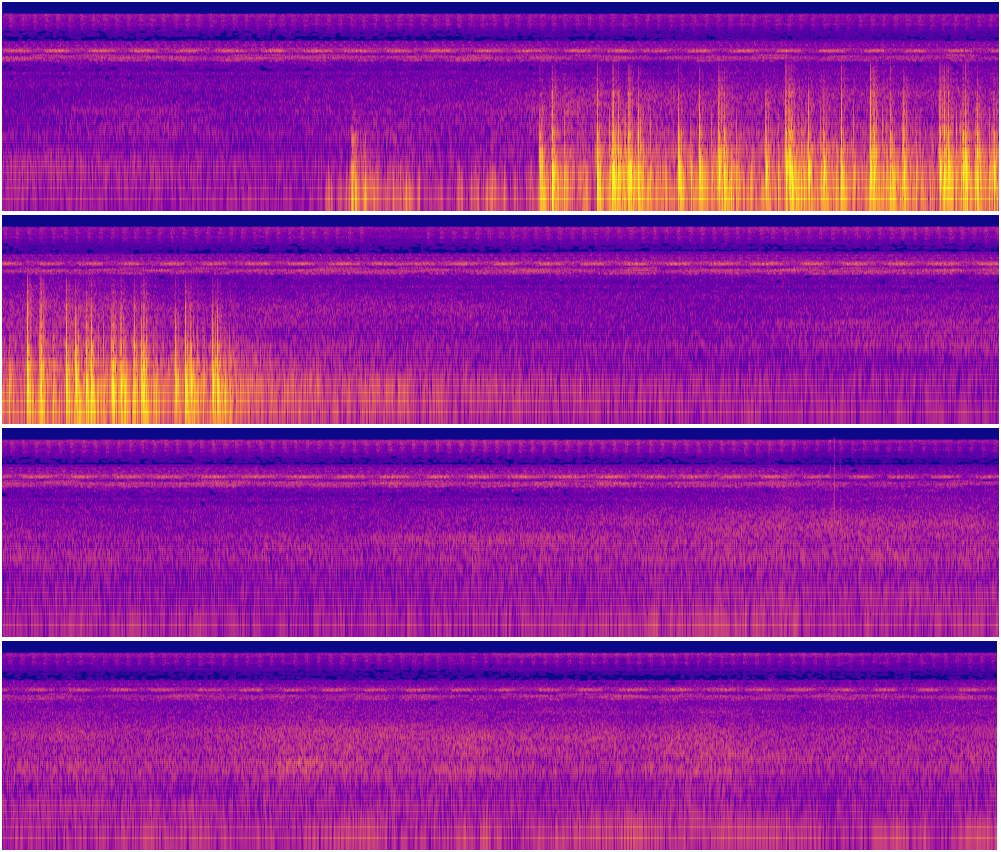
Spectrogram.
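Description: Fireworks: one boom about two and a half seconds in, then a rapid barrage of booms and crackles for about five seconds that stops abruptly. Night insects trill steadily throughout.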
